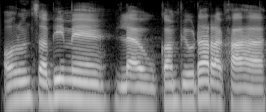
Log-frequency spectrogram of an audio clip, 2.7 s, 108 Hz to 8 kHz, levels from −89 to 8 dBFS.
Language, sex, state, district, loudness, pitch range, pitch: Hindi, male, Jharkhand, Garhwa, -15 LUFS, 145-175 Hz, 160 Hz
